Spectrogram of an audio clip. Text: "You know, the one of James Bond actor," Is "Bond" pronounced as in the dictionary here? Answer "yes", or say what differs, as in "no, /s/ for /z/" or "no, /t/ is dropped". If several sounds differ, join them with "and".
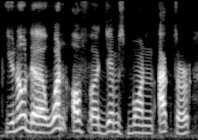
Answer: no, /d/ is dropped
